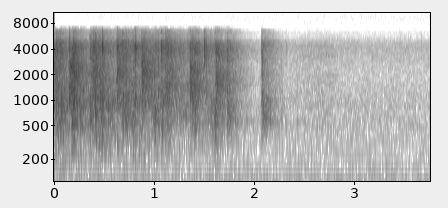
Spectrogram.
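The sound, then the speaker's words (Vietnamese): An audience at a Buddhist dharma talk claps together in a dense, crackling burst of applause for about two seconds, then it quickly dies away, leaving a low steady hum. “Xin quý vị vỗ cho tràng vỗ tay.”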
